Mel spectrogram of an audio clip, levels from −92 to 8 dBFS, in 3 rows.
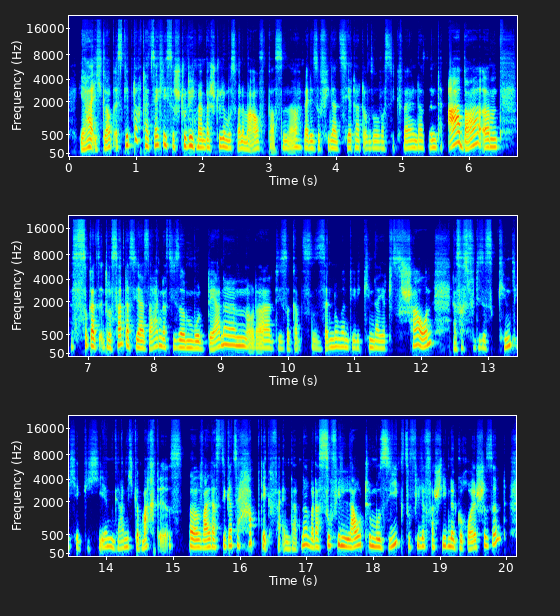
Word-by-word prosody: Ja, -, -, +5 dB
ich -, -, -2 dB
glaube, -, -, 0 dB
es -, -, -6 dB
gibt 225 Hz, -, 0 dB
doch 360 Hz, -, 0 dB
tatsächlich 220 Hz, +2 st, 0 dB
so 185 Hz, -, -3 dB
Studien 205 Hz, +3 st, +1 dB
ich 185 Hz, -, -9 dB
meine, 175 Hz, -1 st, +2 dB
bei 180 Hz, -, 0 dB
Studien 190 Hz, +2 st, 0 dB
muss 165 Hz, 0 st, -4 dB
man 145 Hz, -, -1 dB
immer 130 Hz, -5 st, +1 dB
aufpassen, 80 Hz, -, -5 dB
ne, 90 Hz, +2 st, -2 dB
wer -, -, 0 dB
die 155 Hz, -, 0 dB
so 165 Hz, -, -7 dB
finanziert 160 Hz, 0 st, -3 dB
hat 165 Hz, -1 st, -5 dB
und 150 Hz, -, -6 dB
so, 155 Hz, 0 st, -5 dB
was 150 Hz, 0 st, -10 dB
die -, -, -21 dB
Quellen 160 Hz, +2 st, -3 dB
da 165 Hz, -, -3 dB
sind, 170 Hz, 0 st, -4 dB
aber, -, -, +8 dB
ähm, 180 Hz, +1 st, +4 dB, 0.3 s
es 185 Hz, -, -10 dB
ist -, -, -5 dB
so 220 Hz, -, 0 dB
ganz 200 Hz, -1 st, +6 dB
interessant, 215 Hz, +6 st, 0 dB
dass 200 Hz, 0 st, +2 dB
sie 180 Hz, -, +2 dB
ja 160 Hz, -2 st, +4 dB
sagen, 185 Hz, +7 st, -3 dB
dass 185 Hz, -, -3 dB
diese 175 Hz, -2 st, +1 dB
modernen 190 Hz, +8 st, +1 dB
oder 165 Hz, -1 st, -1 dB
diese 150 Hz, -3 st, -11 dB
ganzen 135 Hz, -, -12 dB
Sendungen, 180 Hz, +5 st, -4 dB
die 165 Hz, 0 st, -9 dB
die 160 Hz, -1 st, -11 dB
Kinder 175 Hz, -5 st, -4 dB
jetzt 155 Hz, 0 st, -8 dB
schauen, 210 Hz, +3 st, +3 dB, 0.3 s
dass 140 Hz, -, -8 dB
das -, -, -8 dB
für 165 Hz, -, -15 dB
dieses 160 Hz, -2 st, -12 dB
kindliche 185 Hz, -4 st, -5 dB
Gehirn 175 Hz, +5 st, -6 dB
gar 155 Hz, +2 st, -8 dB
nicht 185 Hz, 0 st, -5 dB
gemacht -, -, 0 dB
ist, 455 Hz, +1 st, -7 dB
weil 175 Hz, -2 st, +5 dB
das 180 Hz, -1 st, -1 dB
die -, -, -3 dB
ganze 215 Hz, +1 st, -1 dB
Haptik 265 Hz, 0 st, -2 dB
verändert, 140 Hz, -, -9 dB
ne, 230 Hz, 0 st, +1 dB
weil 175 Hz, -, 0 dB
das 180 Hz, -, -1 dB
so 215 Hz, -, +2 dB
viel 215 Hz, 0 st, +3 dB
laute 205 Hz, +5 st, +3 dB
Musik, 190 Hz, -, +1 dB
so 185 Hz, -, -8 dB
viele 200 Hz, +2 st, -3 dB
verschiedene 195 Hz, +1 st, 0 dB
Geräusche 165 Hz, +7 st, 0 dB
sind, 370 Hz, -, -2 dB
180 Hz, 240 wpm, -23 LUFS, 160-205 Hz, 0.3 s, aber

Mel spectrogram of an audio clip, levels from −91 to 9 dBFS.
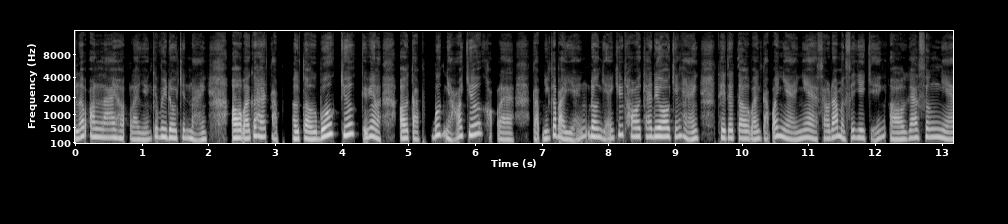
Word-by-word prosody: lớp 235 Hz, +7 st, +2 dB
online 220 Hz, -2 st, +1 dB
hoặc 200 Hz, -2 st, -2 dB
là 175 Hz, -1 st, -3 dB
những 170 Hz, +1 st, -4 dB
cái 235 Hz, +4 st, -3 dB
video 220 Hz, -2 st, +3 dB
trên 205 Hz, 0 st, -4 dB
mạng. 175 Hz, -1 st, -2 dB, 0.4 s
Ờ, 205 Hz, 0 st, +7 dB
bạn 195 Hz, 0 st, +4 dB
có 260 Hz, -, +2 dB
thể 235 Hz, -1 st, +2 dB
tập 180 Hz, -3 st, -5 dB, 0.2 s
từ 190 Hz, 0 st, +3 dB
từ 180 Hz, -1 st, +3 dB
bước 270 Hz, -, +6 dB
trước, 305 Hz, +2 st, +3 dB
kiểu -, -, -1 dB
như 245 Hz, -1 st, +4 dB
là, 195 Hz, -, 0 dB, 0.3 s
ờ, 200 Hz, +1 st, +4 dB
tập 185 Hz, -3 st, -4 dB, 0.2 s
bước 275 Hz, +5 st, +1 dB
nhỏ 200 Hz, +5 st, -1 dB
trước 300 Hz, +3 st, +1 dB
hoặc -, -, -12 dB
là 170 Hz, -2 st, -2 dB, 0.3 s
tập -, -, -5 dB
những 190 Hz, +1 st, -2 dB
cái 275 Hz, -, +2 dB
bài 175 Hz, -6 st, +1 dB
giảng 230 Hz, -, -6 dB
đơn 235 Hz, -3 st, +3 dB
giản 205 Hz, -, -4 dB
trước 290 Hz, +6 st, -2 dB
thôi, 240 Hz, 0 st, +1 dB
cardio 240 Hz, 0 st, +4 dB
chẳng 235 Hz, +2 st, -4 dB
hạn. 195 Hz, -4 st, -1 dB, 0.3 s
Thì 210 Hz, -2 st, +1 dB
từ 205 Hz, 0 st, +2 dB
từ 200 Hz, -2 st, 0 dB
bạn 180 Hz, +2 st, -2 dB
tập 190 Hz, -2 st, -8 dB
ở -, -, 0 dB
nhà 205 Hz, -9 st, 0 dB
nha, 200 Hz, 0 st, -1 dB
sau 195 Hz, +1 st, -4 dB
đó 225 Hz, +3 st, +3 dB
mình 215 Hz, -6 st, 0 dB
sẽ 210 Hz, -, -5 dB
di 210 Hz, -1 st, -1 dB
chuyển, 195 Hz, +5 st, -8 dB
ờ, 175 Hz, 0 st, -1 dB
ra 210 Hz, +1 st, 0 dB
sân 230 Hz, +1 st, -2 dB
nhà 180 Hz, -4 st, -2 dB
210 Hz, 265 wpm, -19 LUFS, 185-235 Hz, 0.4 s, Ờ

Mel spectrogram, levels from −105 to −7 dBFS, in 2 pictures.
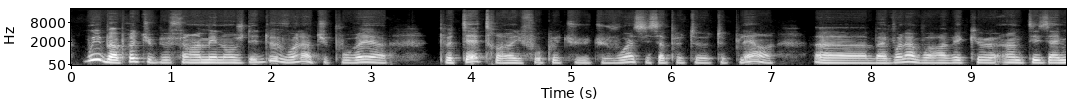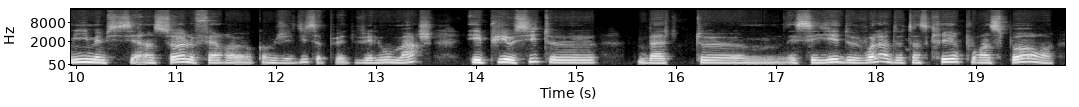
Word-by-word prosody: Oui 380 Hz, +5 st, +9 dB
bah 200 Hz, -4 st, +10 dB
après 245 Hz, +8 st, +7 dB
tu 210 Hz, -6 st, -5 dB
peux 185 Hz, 0 st, -6 dB
faire 195 Hz, +1 st, -3 dB
un 185 Hz, 0 st, +1 dB
mélange 185 Hz, -2 st, +2 dB
des -, -, -3 dB
2 285 Hz, +8 st, 0 dB
voilà. 210 Hz, -1 st, -1 dB
Tu 200 Hz, -, -11 dB
pourrais, 185 Hz, +3 st, +1 dB
heu, -, -, -7 dB, 0.5 s
peut-être, 175 Hz, +6 st, +2 dB
heu, 165 Hz, 0 st, +1 dB
il 160 Hz, -, -4 dB
faut -, -, -7 dB
que 180 Hz, -, -6 dB
tu 170 Hz, -1 st, -11 dB
tu 160 Hz, -, -11 dB
vois 180 Hz, +7 st, -1 dB
si 215 Hz, -4 st, -7 dB
ça 170 Hz, -, +1 dB
peut 170 Hz, +1 st, -10 dB
te 170 Hz, -1 st, -6 dB
te 160 Hz, -, -13 dB
plaire. 170 Hz, +1 st, -3 dB, 0.4 s
Heu, 170 Hz, -1 st, +2 dB
bah 160 Hz, 0 st, 0 dB
voilà 200 Hz, +8 st, +2 dB
voir 175 Hz, -3 st, -2 dB
avec, 175 Hz, +2 st, -3 dB
heu, 180 Hz, -1 st, -1 dB
1 190 Hz, 0 st, 0 dB
de 180 Hz, -, -1 dB
tes 180 Hz, 0 st, 0 dB
amis, 190 Hz, +5 st, +5 dB
même 195 Hz, -3 st, +3 dB
si 180 Hz, -, -7 dB
c'est -, -, -2 dB
1 175 Hz, -, -3 dB
seul 200 Hz, +4 st, +2 dB
faire, 175 Hz, 0 st, -3 dB
heu, 90 Hz, -, -4 dB
comme 175 Hz, -, -6 dB
j'ai 160 Hz, -2 st, -8 dB
dit, 205 Hz, +7 st, -7 dB
ça 215 Hz, -, -5 dB
peut 160 Hz, -, -10 dB
être 175 Hz, -, -8 dB
vélo, 175 Hz, +2 st, -3 dB
marche 190 Hz, +7 st, -3 dB, 0.3 s
et 190 Hz, -3 st, +5 dB
puis 210 Hz, +4 st, +3 dB
aussi 235 Hz, +6 st, +1 dB
te 185 Hz, -4 st, -1 dB, 0.4 s
bah 165 Hz, -3 st, +1 dB, 0.3 s
te 175 Hz, -2 st, -1 dB
mmh, 175 Hz, +1 st, -8 dB
essayer 180 Hz, +4 st, +2 dB
de 190 Hz, -3 st, -1 dB
voilà 195 Hz, +8 st, +2 dB
de 180 Hz, -4 st, -4 dB
t'inscrire 215 Hz, +6 st, +1 dB
pour 180 Hz, -, -4 dB
un 175 Hz, -, +1 dB
sport. 195 Hz, 0 st, +1 dB
180 Hz, 205 wpm, -20 LUFS, 170-195 Hz, 0.5 s, bah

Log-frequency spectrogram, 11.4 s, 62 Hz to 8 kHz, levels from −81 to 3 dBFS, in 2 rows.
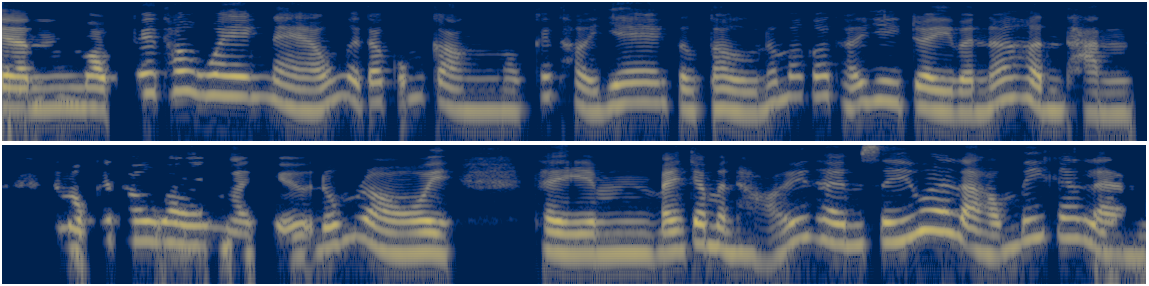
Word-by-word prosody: ờ, 195 Hz, -1 st, +7 dB, 0.3 s
một 200 Hz, -1 st, +5 dB
cái 325 Hz, +1 st, +1 dB
thói 360 Hz, -, +3 dB
quen 295 Hz, -3 st, +3 dB
nào 195 Hz, -5 st, -1 dB
á 245 Hz, -, -5 dB
người -, -, -2 dB
ta 240 Hz, -, 0 dB
cũng 275 Hz, +4 st, -10 dB
cần 185 Hz, -6 st, -5 dB
một 180 Hz, -1 st, -7 dB
cái 290 Hz, -, -6 dB
thời 190 Hz, -5 st, -2 dB
gian 235 Hz, +3 st, -1 dB
từ 195 Hz, -5 st, -4 dB
từ 180 Hz, -3 st, -1 dB
nó 235 Hz, -, -5 dB
mới 295 Hz, +3 st, -6 dB
có 295 Hz, 0 st, -1 dB
thể 205 Hz, -5 st, -4 dB
duy 245 Hz, 0 st, -3 dB
trì 190 Hz, -4 st, +3 dB
và 175 Hz, 0 st, +1 dB
nó 215 Hz, +10 st, -2 dB
hình 240 Hz, -9 st, 0 dB
thành 170 Hz, -2 st, -7 dB, 0.4 s
một -, -, +3 dB
cái 285 Hz, -, -6 dB
thói 275 Hz, 0 st, +3 dB
quen 255 Hz, -3 st, +3 dB
mà, 185 Hz, -, -3 dB
kiểu 470 Hz, +2 st, -1 dB
đúng 240 Hz, +6 st, 0 dB
rồi, 185 Hz, -, +3 dB, 0.4 s
thì, 185 Hz, -2 st, +5 dB
ừm, 180 Hz, 0 st, -2 dB
bạn 190 Hz, +2 st, +3 dB
cho 255 Hz, -, +5 dB
mình 220 Hz, -4 st, -1 dB
hỏi 185 Hz, -, -4 dB
thêm 255 Hz, -4 st, +1 dB
xíu 270 Hz, +9 st, +3 dB
á 400 Hz, -1 st, +6 dB
là 340 Hz, -, +3 dB
hổng 185 Hz, +2 st, -2 dB
biết 300 Hz, +5 st, -2 dB
á 310 Hz, -, 0 dB
là 185 Hz, -9 st, +1 dB
230 Hz, 255 wpm, -26 LUFS, 185-275 Hz, 0.4 s, ờ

